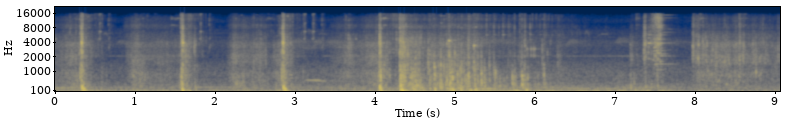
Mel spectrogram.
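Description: A game character rummages through rustling bushes.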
